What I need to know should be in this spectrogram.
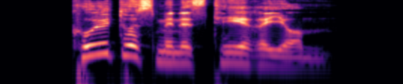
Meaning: in a German federal state, ministry of education and the arts
- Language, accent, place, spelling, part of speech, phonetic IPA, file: German, Germany, Berlin, Kultusministerium, noun, [ˈkʊltʊsminɪsˌteːʁiʊm], De-Kultusministerium.ogg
